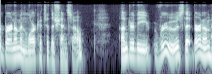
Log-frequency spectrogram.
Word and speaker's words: Shenzhou: Here, Burnham is the former captain of the ISS Shenzhou. Did I say that right? – You did. – Shenzhou.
